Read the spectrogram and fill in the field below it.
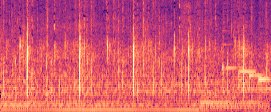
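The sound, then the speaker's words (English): An audience in church claps hands for the choir in a slow, steady rhythm, about five distinct claps roughly half a second apart, over a continuous low droning hum, with no voices. “And as you are clapping your hands, let's also clap our hands for the choir.”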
